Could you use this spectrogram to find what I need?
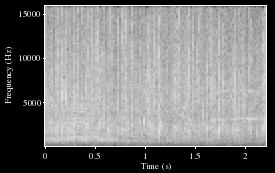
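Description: Loud audience applause for a hit-making singer: thick, continuous crowd clapping that holds at an even level from start to finish with no talk.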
